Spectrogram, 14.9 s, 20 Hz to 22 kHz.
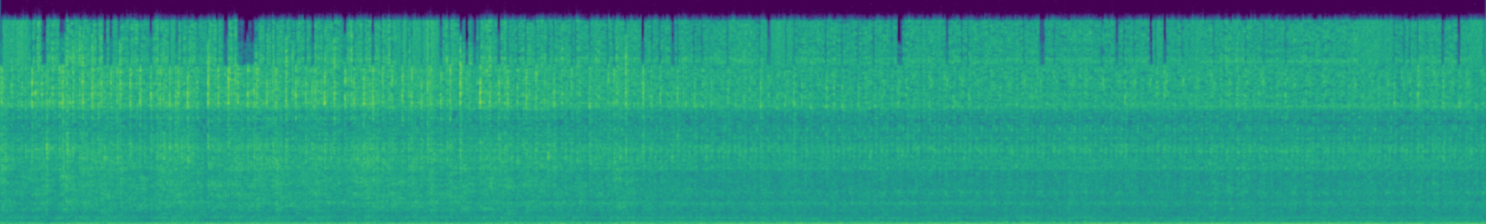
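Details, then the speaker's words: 1965 Mercury Comet Caliente that hadn't run in 10 years, after adding oil: deep, steady idle with an even beat, smoothing out once bumped from about 6 to 12; no misses or hunting, normal idle. "At 6, I bumped up to 12, you can hear it smooth right out."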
